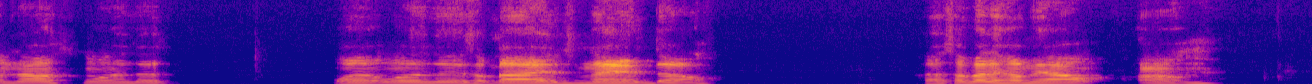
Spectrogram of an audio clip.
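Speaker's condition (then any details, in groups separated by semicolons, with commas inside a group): Cerebral palsy; from birth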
